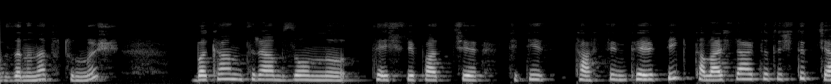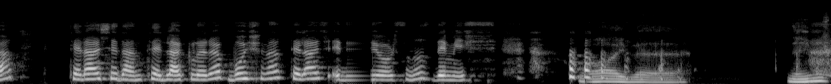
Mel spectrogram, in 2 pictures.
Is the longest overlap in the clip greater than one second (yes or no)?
no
